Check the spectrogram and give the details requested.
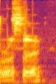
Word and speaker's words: SaraSai: Hi, today on Founders Go Naked, we have a very, very special guest, which is SaraSai. Correct me if I'm pronouncing that That's incorrectly, perfect. SaraSai.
